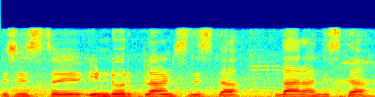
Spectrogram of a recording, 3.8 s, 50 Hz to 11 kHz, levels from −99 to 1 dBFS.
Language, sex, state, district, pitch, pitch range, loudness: Konkani, female, Goa, North and South Goa, 195 Hz, 185-205 Hz, -13 LUFS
